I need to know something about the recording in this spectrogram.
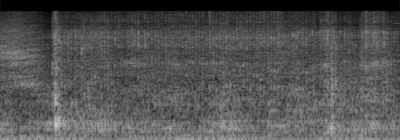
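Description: Two Beyblade Burst spinning tops, Dead Phoenix and Cho-Z Spriggan, spinning in a plastic Beyblade stadium: a steady whir of their tips running on the stadium floor, with two short clicks near the start.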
